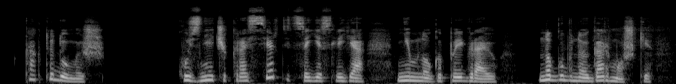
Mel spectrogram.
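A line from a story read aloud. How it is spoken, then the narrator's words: Whispered question. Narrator (Russian): шепотом спросил Снус Мумрик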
